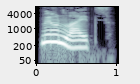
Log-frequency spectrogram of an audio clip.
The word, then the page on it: moonlights: British English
